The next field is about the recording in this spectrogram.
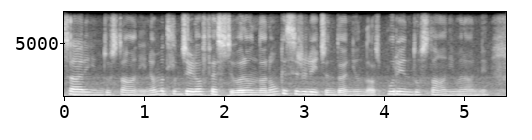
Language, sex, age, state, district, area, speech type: Dogri, female, 30-45, Jammu and Kashmir, Reasi, urban, spontaneous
